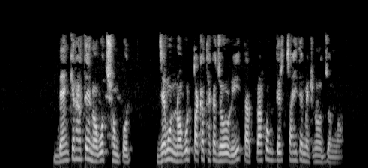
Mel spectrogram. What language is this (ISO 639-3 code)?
ben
